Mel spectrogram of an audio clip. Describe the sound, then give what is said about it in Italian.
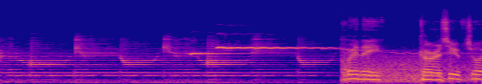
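Dial-up modem connection tones: layered electronic beeps and a steady high whistle that give way to loud, harsh bursts of hissing, crackling static in a rapid handshake sequence. “Modem.”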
